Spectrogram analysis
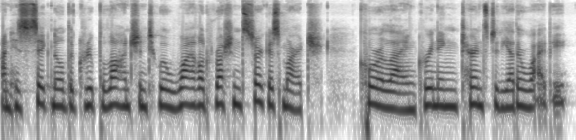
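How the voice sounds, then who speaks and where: A woman narrates stage directions from a script at a table read. Her voice sits at a medium pitch, and the recording is dry with no room sound. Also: steady tone, brisk, a little mellow, dry recording.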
